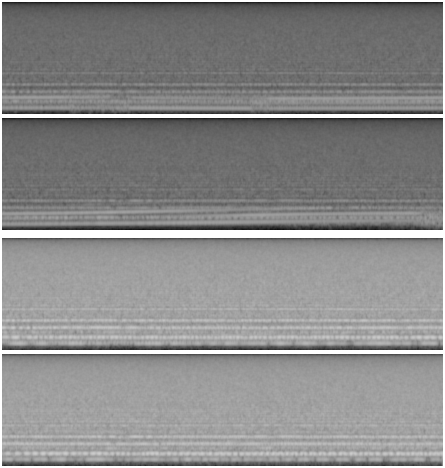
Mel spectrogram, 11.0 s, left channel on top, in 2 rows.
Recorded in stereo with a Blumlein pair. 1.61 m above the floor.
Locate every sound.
0.0 s a drone: 40° right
